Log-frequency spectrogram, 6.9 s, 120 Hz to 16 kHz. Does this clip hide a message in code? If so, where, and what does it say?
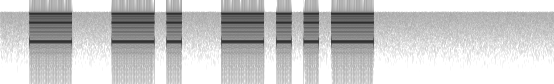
Yes: Morse code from 0.3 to 4.7 s, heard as electronic beeps, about 7 wpm, 1410 Hz. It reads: TNX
